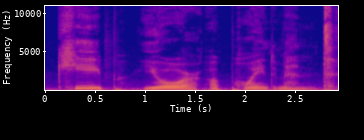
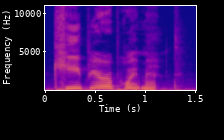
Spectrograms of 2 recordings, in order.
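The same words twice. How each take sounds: First: It is said at normal volume. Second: It is said louder.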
